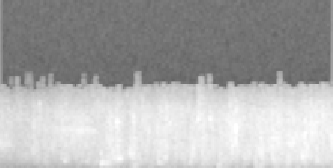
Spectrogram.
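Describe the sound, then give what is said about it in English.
Steady rain falls around a hut at a garden dining hall in a soft, continuous hiss, with scattered patters of drops mixed in and no voices, at a low, even level throughout. “I'm here in the Tao Garden Dining Hall, just in a beautiful, beautiful hut, and I can see the rain around me. You guys can hear it.”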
